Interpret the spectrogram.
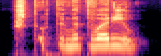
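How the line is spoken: Sobbing. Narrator (Russian): всхлипнув, произнесла Левитания

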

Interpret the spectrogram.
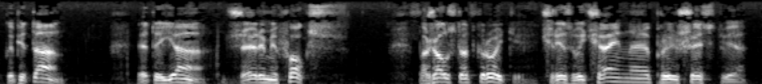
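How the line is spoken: Shouting. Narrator (Russian): Штурман крикнул

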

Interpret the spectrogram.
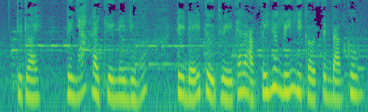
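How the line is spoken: Soft laugh. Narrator (Vietnamese): Ta khẽ cười, nói

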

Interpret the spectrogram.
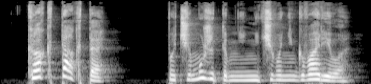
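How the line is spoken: Confused mutter. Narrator (Russian): Пробормотала сбитая с толку я

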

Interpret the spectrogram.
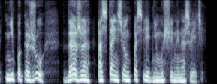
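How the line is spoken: Laughing. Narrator (Russian): Керис засмеялась и сказала

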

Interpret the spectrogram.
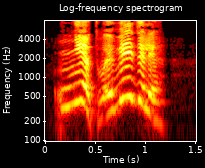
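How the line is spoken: Disappointed, bewildered yell. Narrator (Russian): разочарованно завопил ничего не понимающий Ягун

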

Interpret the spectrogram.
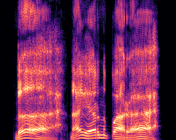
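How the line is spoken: Agreeing. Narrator (Russian): согласился его собеседник

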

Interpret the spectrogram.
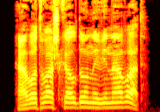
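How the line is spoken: Harsh scoff. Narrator (Russian): жестко хмыкнул Бенг

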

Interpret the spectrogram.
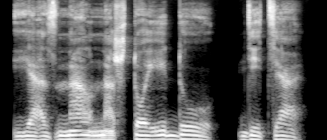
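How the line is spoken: Quiet grumble. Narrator (Russian): проворчал тихо

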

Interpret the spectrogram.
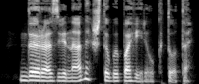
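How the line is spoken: Short laugh. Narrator (Russian): коротко хохотнул Горын

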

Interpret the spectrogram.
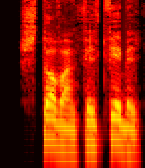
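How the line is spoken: Irritated questioning. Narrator (Russian): раздраженно спрашивает он

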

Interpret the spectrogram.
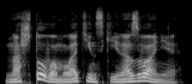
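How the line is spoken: Plain question. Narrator (Russian): спросил Базаров

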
